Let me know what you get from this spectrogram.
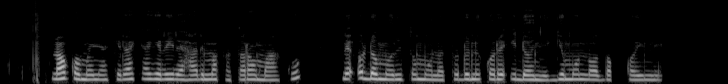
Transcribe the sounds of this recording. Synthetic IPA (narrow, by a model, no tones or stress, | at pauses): nɔkomɛɲakɪɾakɪaɣɪɾɪɾɛɦaɾɪmafataɾɔmaku | neʔodomoɾitomɔnatodonekoɾeʔɪdɔɲeɡemɔnɔðɔkːɔɪne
